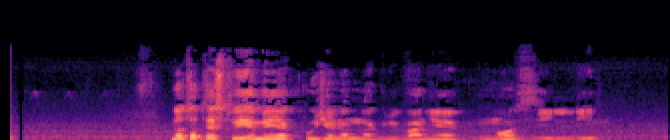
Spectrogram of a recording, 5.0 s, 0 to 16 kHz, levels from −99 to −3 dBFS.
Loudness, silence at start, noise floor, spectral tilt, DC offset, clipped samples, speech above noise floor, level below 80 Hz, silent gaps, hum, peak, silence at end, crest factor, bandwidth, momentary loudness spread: -28 LUFS; 0.1 s; -52 dBFS; -4 dB/octave; under 0.1%; under 0.1%; 24 dB; -72 dBFS; none; none; -8 dBFS; 0.5 s; 22 dB; 10.5 kHz; 15 LU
